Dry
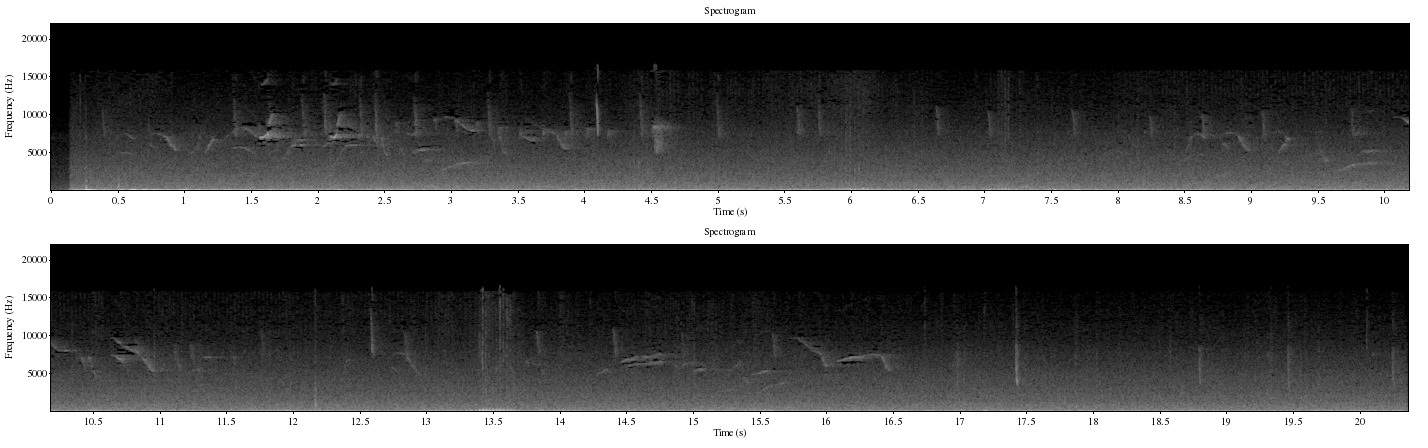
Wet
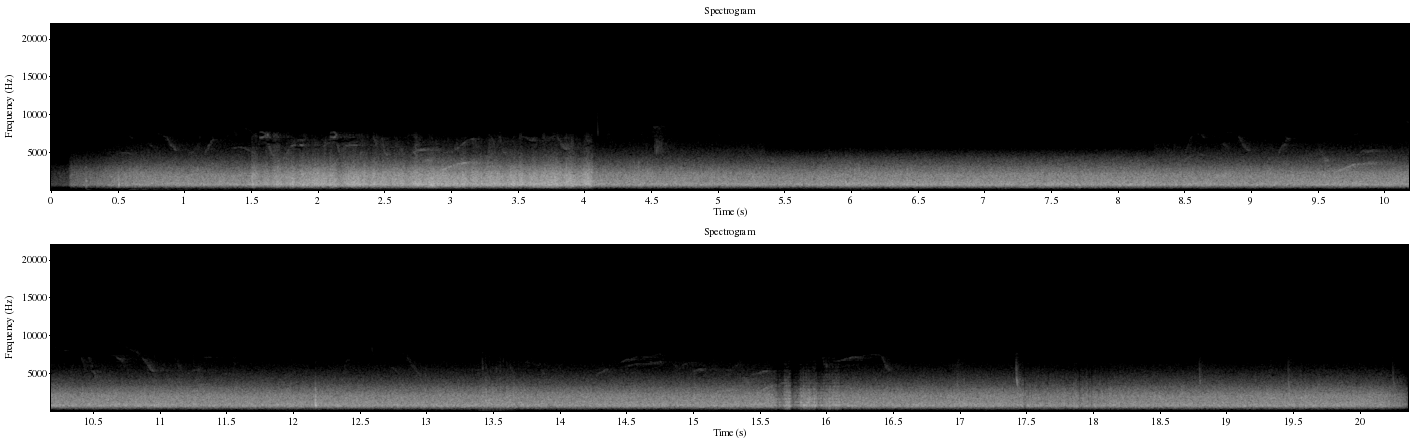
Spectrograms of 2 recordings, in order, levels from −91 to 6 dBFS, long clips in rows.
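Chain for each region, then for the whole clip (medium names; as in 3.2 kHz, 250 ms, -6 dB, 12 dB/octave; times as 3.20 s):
1.50–4.06 s: careless resampling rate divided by 3×, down none, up filtered + level flattener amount 70%
5.35–8.27 s: Chebyshev low-pass 4.3 kHz, order 3 + delay 393 ms -3.5 dB
15.61–16.11 s: comb filter that takes the minimum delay 2.4 ms + bass shelf 500 Hz +10 dB + compressor with a negative ratio -30 dBFS, ratio -0.5
17.47–18.12 s: peaking EQ 340 Hz +4.5 dB 1.7 oct + hard clipper -37.5 dBFS
whole clip: elliptic high-pass 740 Hz, stop band 70 dB; level rider gain up to 13.5 dB; low-pass 2.4 kHz 24 dB/octave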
